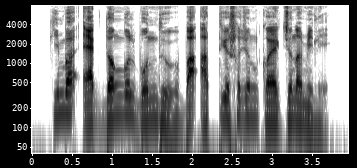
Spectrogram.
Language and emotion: Bengali, neutral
